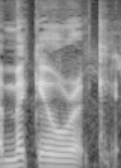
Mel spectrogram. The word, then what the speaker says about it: Mcilwrick: It's MciLwrick. If I was knighted, I'd be called Sir Ulrich. So the MC just stands for son of Ulrich.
